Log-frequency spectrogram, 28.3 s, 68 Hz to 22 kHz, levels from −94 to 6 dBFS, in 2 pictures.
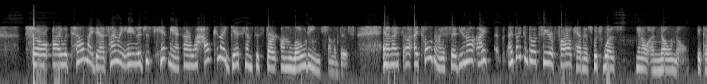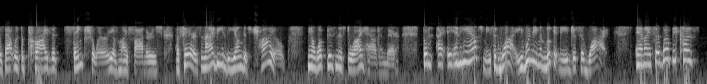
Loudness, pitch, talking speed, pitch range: -23 LUFS, 250 Hz, 210 wpm, 200-285 Hz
